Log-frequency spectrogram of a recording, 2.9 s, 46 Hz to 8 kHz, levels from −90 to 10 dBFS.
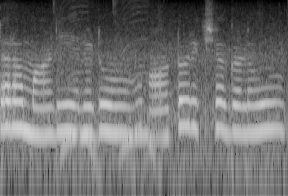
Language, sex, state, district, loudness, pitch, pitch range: Kannada, female, Karnataka, Raichur, -16 LUFS, 255 Hz, 240-270 Hz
